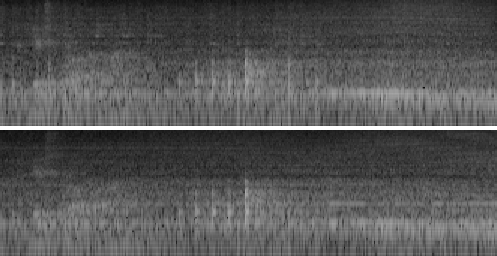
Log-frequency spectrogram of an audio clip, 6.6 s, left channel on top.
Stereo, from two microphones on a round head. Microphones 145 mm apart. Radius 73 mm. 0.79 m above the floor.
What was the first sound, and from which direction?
A man speaking, 80° left.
